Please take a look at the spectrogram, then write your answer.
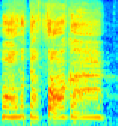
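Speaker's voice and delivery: shrill, high, stretched-out yell. Describing a past fear of yelling at people, acting out yelling. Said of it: "I'd be like yelling at people".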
